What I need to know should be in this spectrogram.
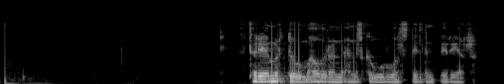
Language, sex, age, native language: Icelandic, male, 40-49, Icelandic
